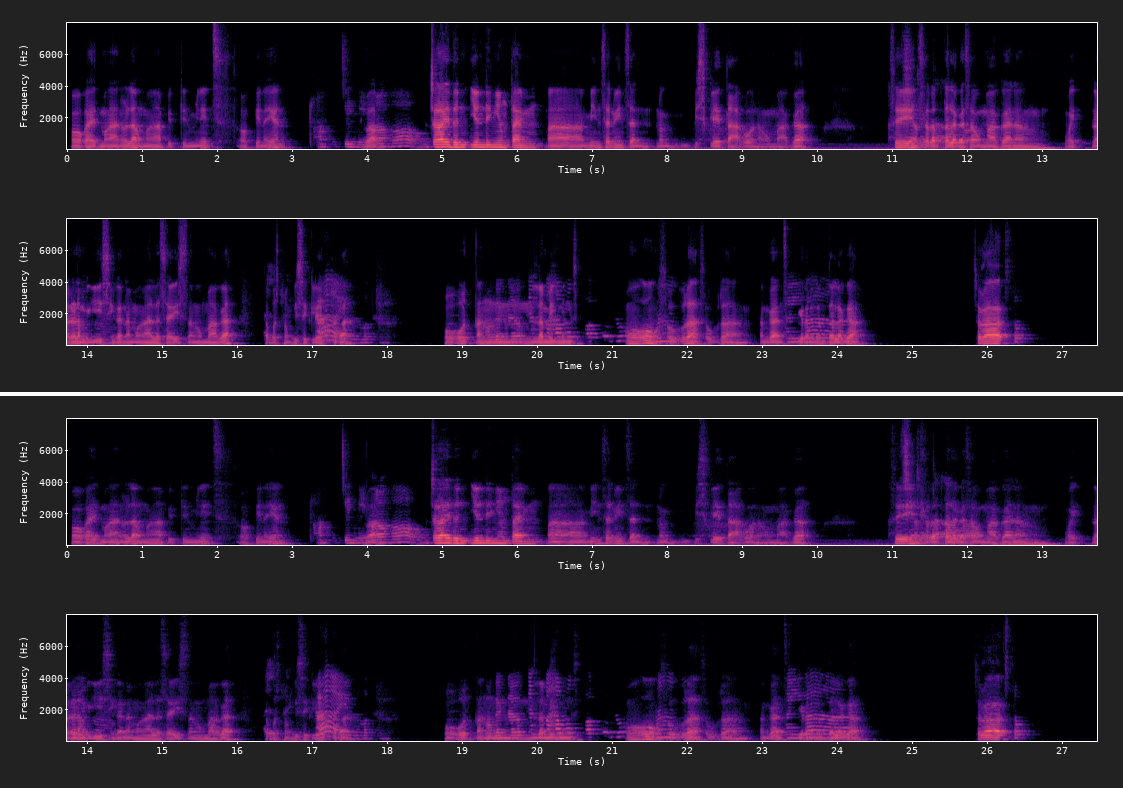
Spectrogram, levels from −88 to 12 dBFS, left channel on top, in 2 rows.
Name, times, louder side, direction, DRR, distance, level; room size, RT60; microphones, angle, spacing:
voice 1, 0.1-2.9 4.0-4.1 4.8-9.9 11.0-15.9 16.4-17.5 18.8-20.5 21.2-24.3 25.8-26.3, left 3 dB, 60° left, 0.6 m, -31 dB
voice 2, 3.7-4.9 11.0-12.2 13.8-14.5 16.4-18.0 19.2-21.2 21.6-22.2 23.3-24.3, right 1 dB, 25° right, 1.4 m, -38 dB
sound 1, 7.7-13.8, left 2 dB, ahead, 2.4 m, -45 dB
7.0 x 6.4 x 2.5 m
head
